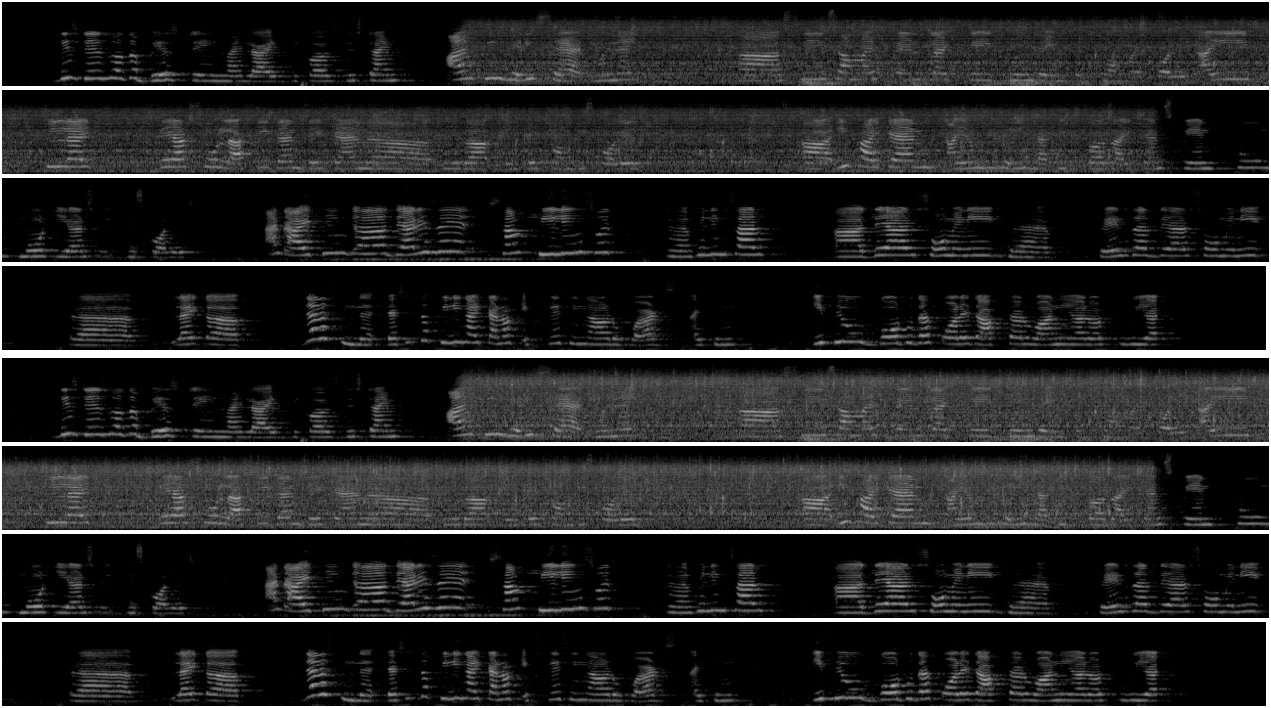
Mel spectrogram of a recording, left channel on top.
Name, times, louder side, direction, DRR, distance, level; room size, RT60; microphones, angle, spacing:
voice 1, 0.5-2.8 3.1-4.0 4.4-6.4 7.3-12.5 13.1-13.6 14.2-19.1 20.3-27.2 28.0-31.4 32.0-33.0 33.7-35.8 36.3-37.9 38.7-39.3 39.7-40.4 41.0-44.6 44.9-45.3 46.1-49.6, right 1 dB, 5° right, 12 dB, 0.4 m, -37 dB
sound 1, 4.5-24.2, right 6 dB, 60° right, 1.6 m, -38 dB
17.5 x 6.1 x 6.2 m, 0.85 s
head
